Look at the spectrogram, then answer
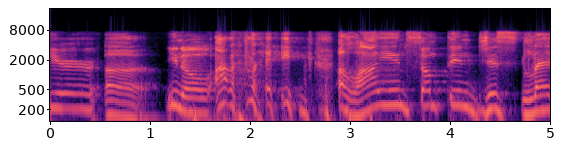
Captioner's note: laugh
